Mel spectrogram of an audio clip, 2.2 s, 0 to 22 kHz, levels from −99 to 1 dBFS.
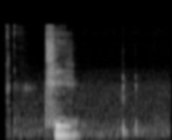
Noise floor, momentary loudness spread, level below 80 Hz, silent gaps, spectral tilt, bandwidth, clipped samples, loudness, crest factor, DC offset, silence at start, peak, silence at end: -59 dBFS; 21 LU; -66 dBFS; none; -5 dB/octave; 11.5 kHz; under 0.1%; -32 LUFS; 20 dB; under 0.1%; 0.55 s; -16 dBFS; 0.6 s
